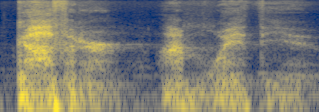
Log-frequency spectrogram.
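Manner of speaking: soft whisper of private support. Retold or imitated. Supporters quietly telling the governor they back him, whispered. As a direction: breathe it like a secret.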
